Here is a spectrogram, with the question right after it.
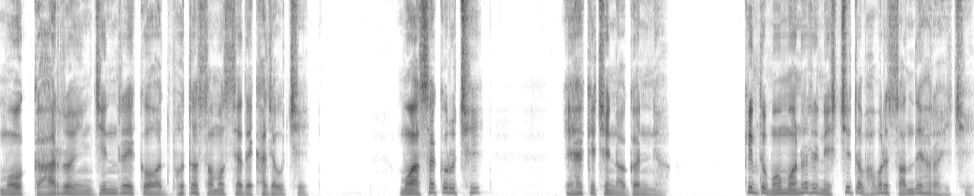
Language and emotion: Odia, fearful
